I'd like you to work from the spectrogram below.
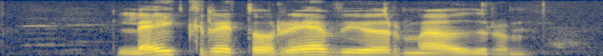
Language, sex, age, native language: Icelandic, male, 10, Icelandic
